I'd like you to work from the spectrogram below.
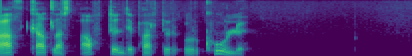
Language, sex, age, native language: Icelandic, male, 30-39, Icelandic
